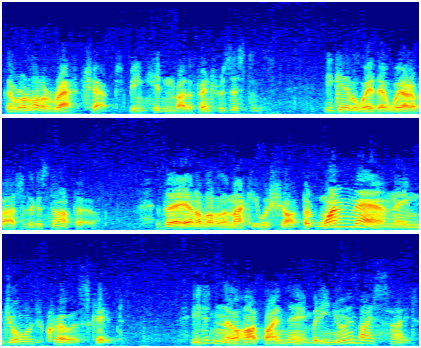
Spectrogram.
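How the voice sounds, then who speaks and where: Clipped, animated British detective. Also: male voice, medium pitch, fairly quick, husky, phone-quality sound. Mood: explanatory. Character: shrewd, unruffled male private detective. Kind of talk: classic British radio drama acting. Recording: band-limited vintage radio recording.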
